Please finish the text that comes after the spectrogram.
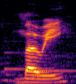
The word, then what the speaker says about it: moe: its use Bing okay Moe pronounced mo e okay is a Japanese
